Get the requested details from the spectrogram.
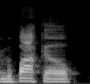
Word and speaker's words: Mgbako: Um, but yeah, like, look, Proctor could end up in a situation where he's playing next to Jared McCain, Jaden Schutt, like Mackenzie Mbakpo, uh, or Mgbako. Uh, yeah, sorry. Uh, realized I said that wrong the first time.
